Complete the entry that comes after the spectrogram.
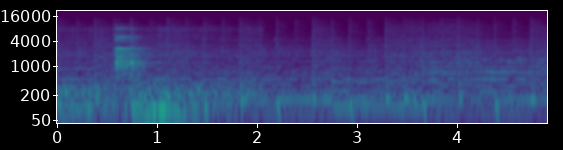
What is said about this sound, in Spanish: Así estoy revolviendo la espinaca para ahorita echarle los huevos.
